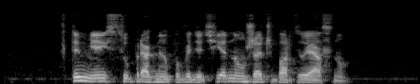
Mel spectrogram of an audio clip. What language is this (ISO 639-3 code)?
pol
